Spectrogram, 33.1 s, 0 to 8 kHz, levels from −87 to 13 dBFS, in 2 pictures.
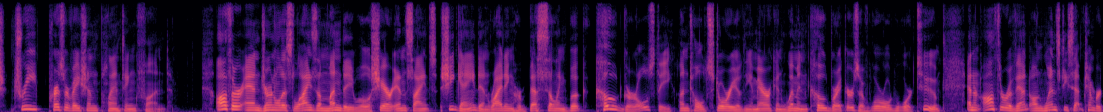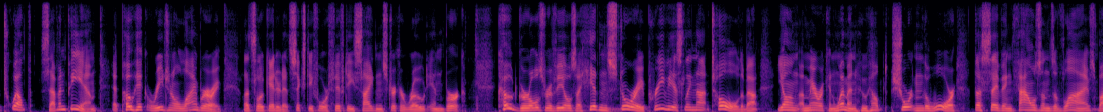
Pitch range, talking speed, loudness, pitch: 130-175 Hz, 145 wpm, -25 LUFS, 150 Hz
